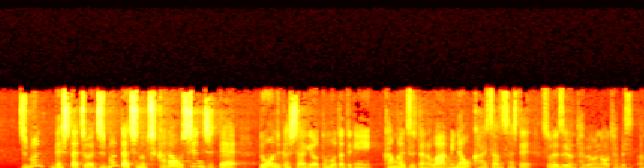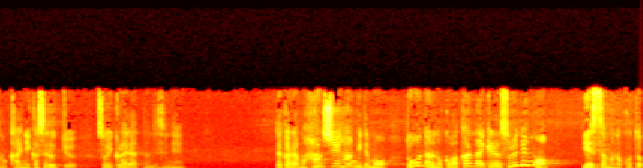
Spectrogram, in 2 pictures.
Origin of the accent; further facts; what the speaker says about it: Kanto, Japan; 私は関東出身なので、日本だったらそれこそなんかこう富士山の近くの樹海とか想像しちゃいますけども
